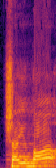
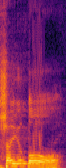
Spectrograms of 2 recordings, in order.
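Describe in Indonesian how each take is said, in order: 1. Bunyi t-nya tipis dan ringan. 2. Bunyi t-nya tebal dan penuh.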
